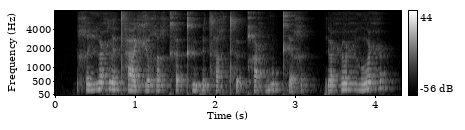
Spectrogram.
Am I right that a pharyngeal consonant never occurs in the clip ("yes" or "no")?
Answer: no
